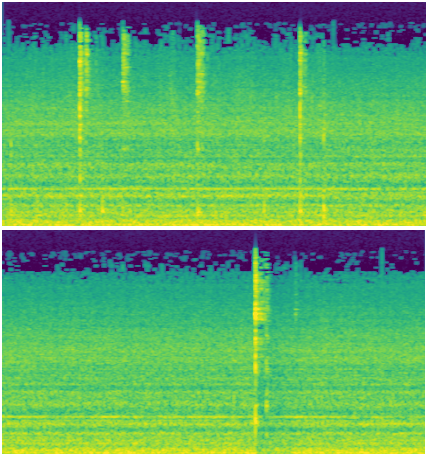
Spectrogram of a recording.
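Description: Kitchenware clinking a few times (about five sharp clinks, the loudest about ten seconds in) over a steady kitchen hum.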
